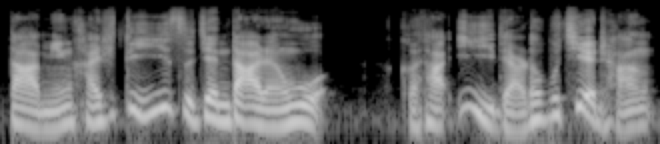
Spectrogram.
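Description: A man narrating a scripted story with an expressive, lively delivery. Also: medium pitch, moderate pace, dry recording, studio quality.

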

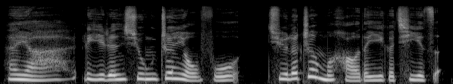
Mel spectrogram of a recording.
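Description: A woman voicing a talkative, easily impressed scholar husband in a storybook tale, speaking a little lower. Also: normal speed, warm tone, no room sound, studio quality, close to an everyday voice. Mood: admiring.

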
